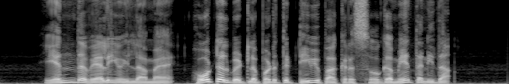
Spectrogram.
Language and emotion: Tamil, happy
